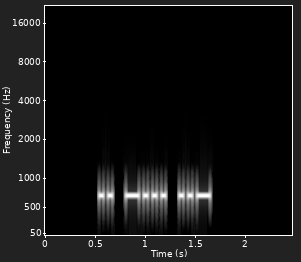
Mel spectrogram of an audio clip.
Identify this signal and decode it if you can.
Morse code, heard as a keyed tone, about 27 wpm, 700 Hz. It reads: IBU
